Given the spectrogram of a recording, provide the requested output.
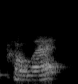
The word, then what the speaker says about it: Colette: My first name is Colette, C-O-L-E-T-T-E.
